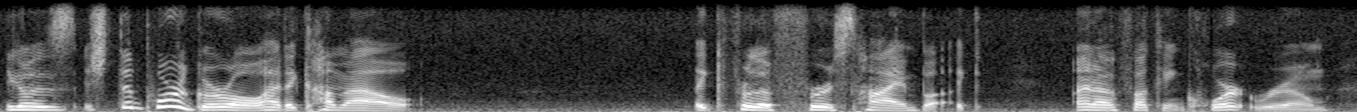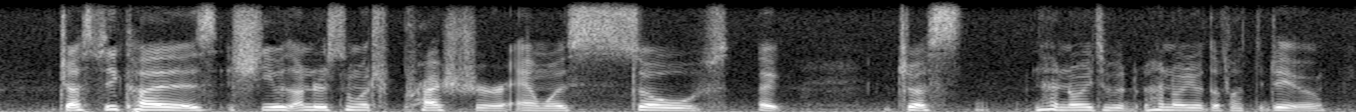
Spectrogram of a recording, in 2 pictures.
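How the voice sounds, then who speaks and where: A woman's voice: on the low side, expressive, normal speed, a little mellow. A young woman ranting casually as host, swearing often and rambling with restarts and stumbles. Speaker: podcast host. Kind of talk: casual rant. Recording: slightly dull lo-fi sound with faint noise.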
